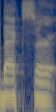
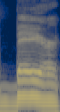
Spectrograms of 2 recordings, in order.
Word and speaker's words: Bexar: to you try and figure out how to pronounce Bayer. It's not Bexar, it's Bayer County.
